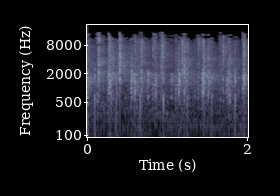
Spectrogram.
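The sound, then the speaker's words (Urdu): Audience applause welcoming guest teams at a hosted event: dense, even clapping from many hands, holding a steady loudness throughout. “حاضرین سے درخواست ہے کہ آپ بھی خوش آمدید کے لیے تالیوں سے”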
